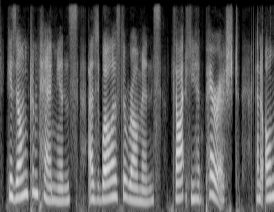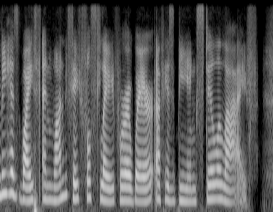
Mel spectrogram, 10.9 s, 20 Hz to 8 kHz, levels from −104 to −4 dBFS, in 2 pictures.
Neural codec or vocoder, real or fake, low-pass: codec, 16 kHz, 1 kbps, FreqCodec, larger model; fake; 7.2 kHz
